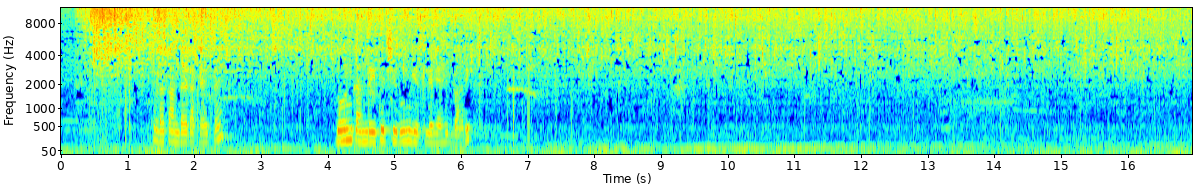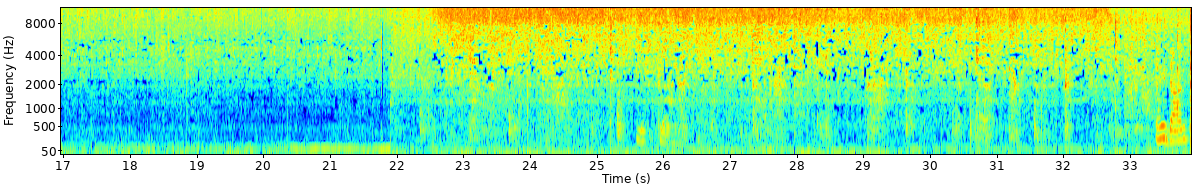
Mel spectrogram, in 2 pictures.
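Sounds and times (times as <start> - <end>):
food sizzling in hot fat: 0.0 - 33.9
spoon stirring mixture: 23.1 - 33.9.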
